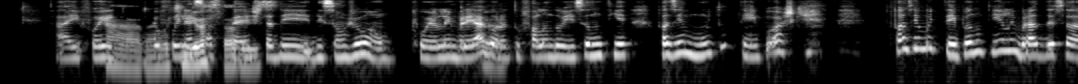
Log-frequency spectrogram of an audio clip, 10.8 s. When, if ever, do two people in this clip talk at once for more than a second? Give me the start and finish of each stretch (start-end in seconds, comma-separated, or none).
1.0-2.8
